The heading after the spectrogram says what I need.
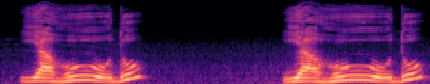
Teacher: واو ساکن سے پہلے پیش ہے تو واو مدہ ہوگی، اس کو کھینچیں گے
